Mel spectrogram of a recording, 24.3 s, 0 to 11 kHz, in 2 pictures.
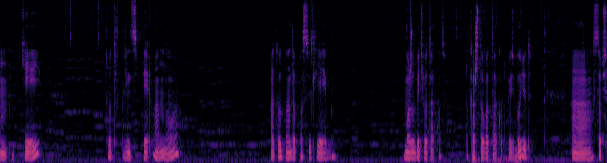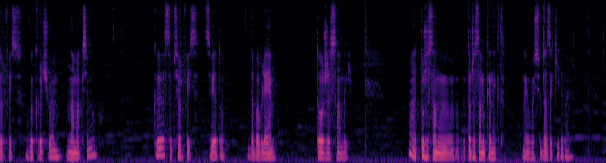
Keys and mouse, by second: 1.3-1.9 drag, 1.9-9.3 middle drag, 9.4 ctrl+s, 12.6-24.2 drag.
